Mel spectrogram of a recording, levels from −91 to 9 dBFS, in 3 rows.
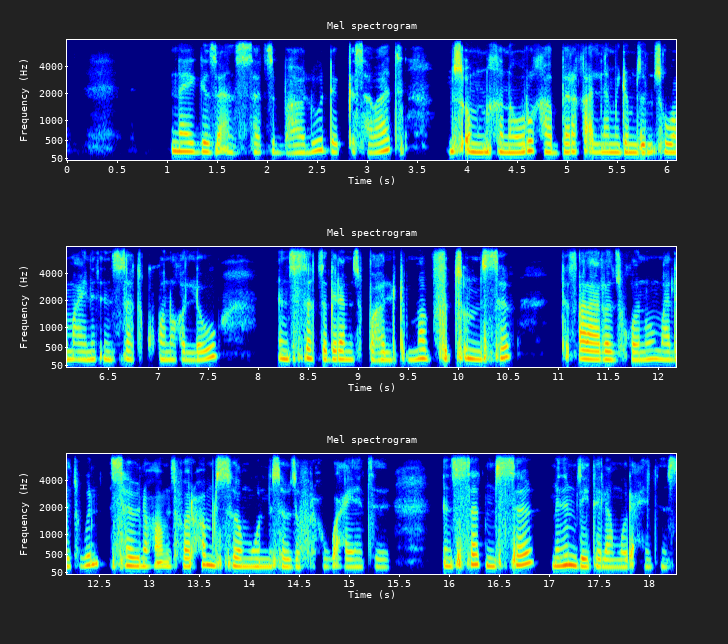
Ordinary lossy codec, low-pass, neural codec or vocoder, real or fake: Opus, 24 kbps; 7.2 kHz; none; real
